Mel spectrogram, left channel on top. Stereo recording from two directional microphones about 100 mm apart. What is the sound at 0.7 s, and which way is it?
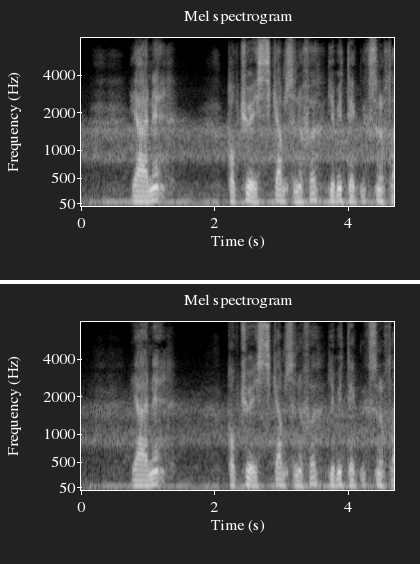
Speech, 25° right (ahead or behind).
